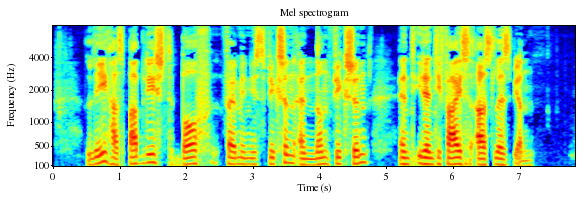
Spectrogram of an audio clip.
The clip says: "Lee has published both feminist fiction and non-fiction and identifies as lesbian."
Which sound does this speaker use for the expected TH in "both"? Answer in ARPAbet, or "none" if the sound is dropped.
TH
